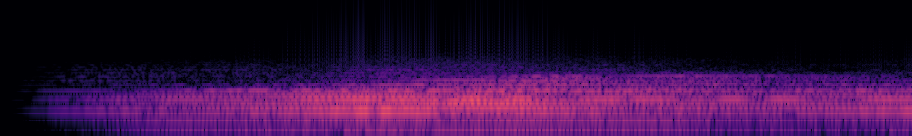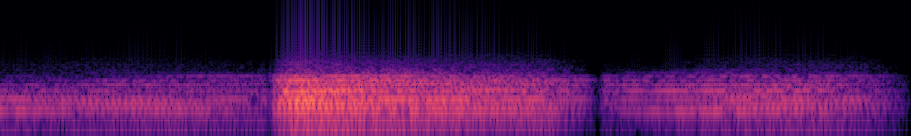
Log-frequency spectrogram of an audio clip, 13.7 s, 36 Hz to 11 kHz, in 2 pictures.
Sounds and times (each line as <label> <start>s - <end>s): Thunder sound synthesized from a randomly generated tone 2.2s - 13.6s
